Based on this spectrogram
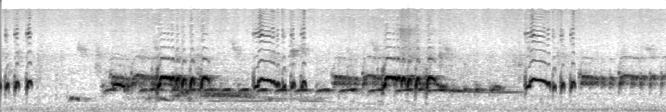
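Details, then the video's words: Local zebra doves answering one another, male and female, with fluttering trilled coos of quick chopped notes, overlapping voices and short gaps between phrases. "Suara perkutut lokal saling sahut."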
